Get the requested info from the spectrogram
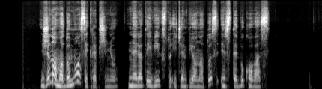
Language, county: Lithuanian, Šiauliai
